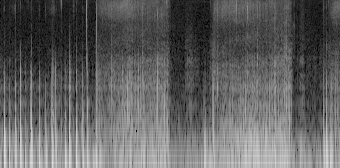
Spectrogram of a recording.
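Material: Cork.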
